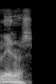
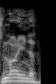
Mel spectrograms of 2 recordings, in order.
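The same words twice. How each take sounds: First: The name sounds like the bird 'linnet'. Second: The name does not sound like 'linnet'. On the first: The speaker calls it wrong. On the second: The speaker calls it right. "It's Lynott"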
